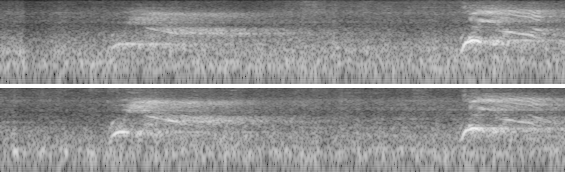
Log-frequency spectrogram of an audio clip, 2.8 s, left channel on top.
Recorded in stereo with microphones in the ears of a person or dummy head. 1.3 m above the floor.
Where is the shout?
40° right (ahead or behind), 2.5 m; by 2.7 s 30° left (ahead or behind), 1.4 m.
